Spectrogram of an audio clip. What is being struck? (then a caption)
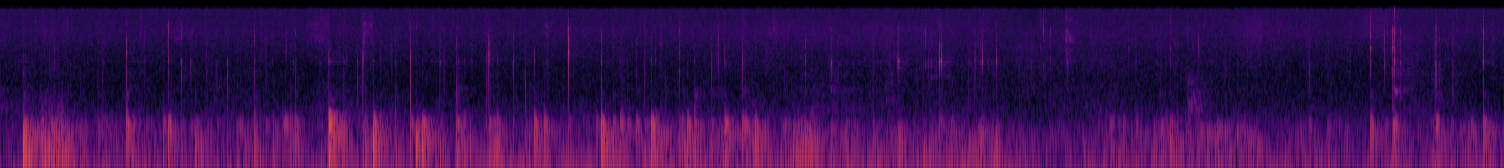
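Small round soap bar. Long acrylic nails tap and scratch the top and edges of a small, round, solid pink spiral soft soap. Quick, soft, dull taps and light scratching patter on steadily, over a low, continuous hum.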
